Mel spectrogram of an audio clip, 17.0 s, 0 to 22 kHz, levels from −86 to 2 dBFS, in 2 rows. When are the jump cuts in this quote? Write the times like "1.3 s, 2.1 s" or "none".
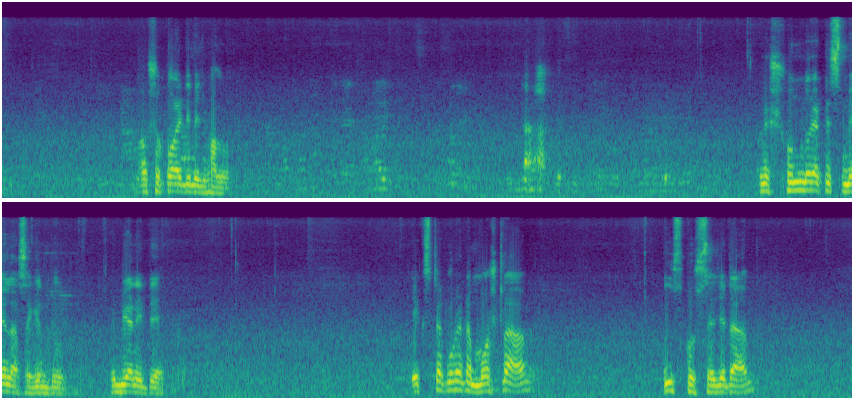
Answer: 6.9 s, 11.1 s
